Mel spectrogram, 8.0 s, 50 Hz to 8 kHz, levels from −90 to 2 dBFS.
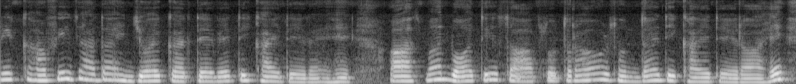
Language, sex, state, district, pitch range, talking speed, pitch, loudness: Hindi, male, Chhattisgarh, Korba, 155-200 Hz, 160 wpm, 175 Hz, -17 LUFS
